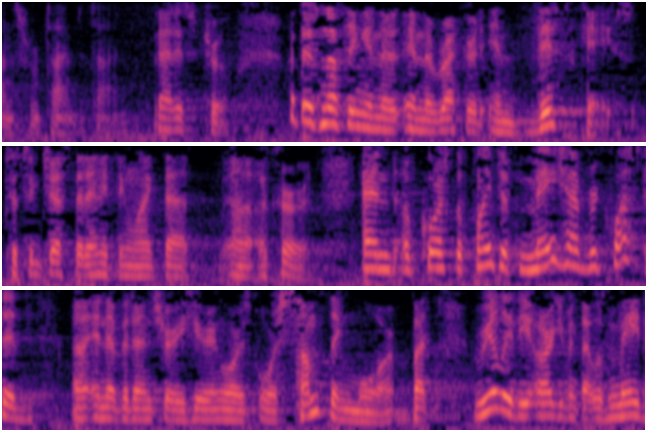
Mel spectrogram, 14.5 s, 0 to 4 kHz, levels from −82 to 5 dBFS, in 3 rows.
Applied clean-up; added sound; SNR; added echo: none; none; none; none.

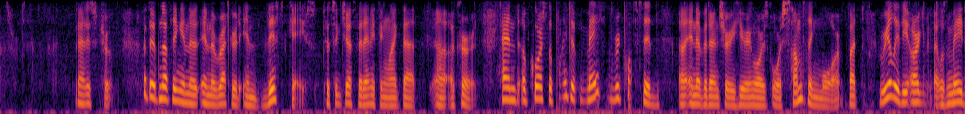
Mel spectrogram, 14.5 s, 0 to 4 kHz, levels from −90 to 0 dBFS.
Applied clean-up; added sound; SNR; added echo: neural separator model SepFormer WHAM!.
